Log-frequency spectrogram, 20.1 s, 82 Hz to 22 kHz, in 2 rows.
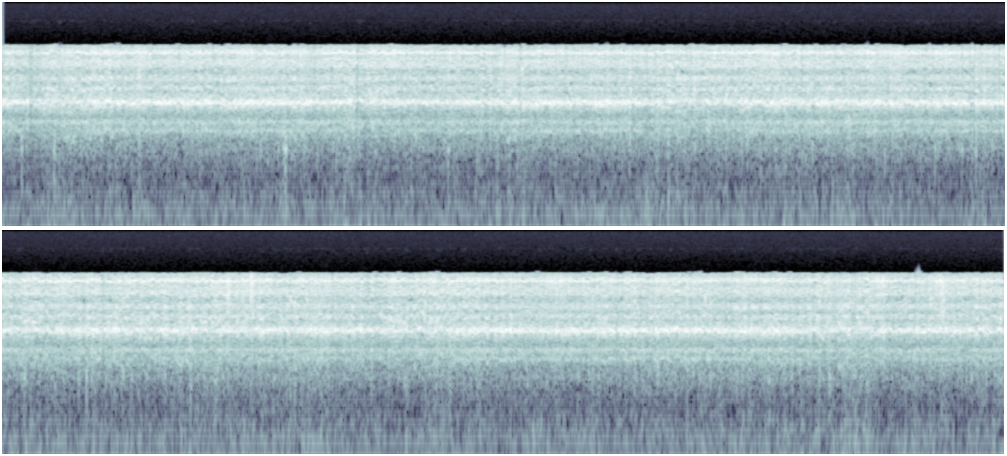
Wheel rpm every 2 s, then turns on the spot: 220, 230, 230, 230, 230, 230, 230, 230, 230, 220.
none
